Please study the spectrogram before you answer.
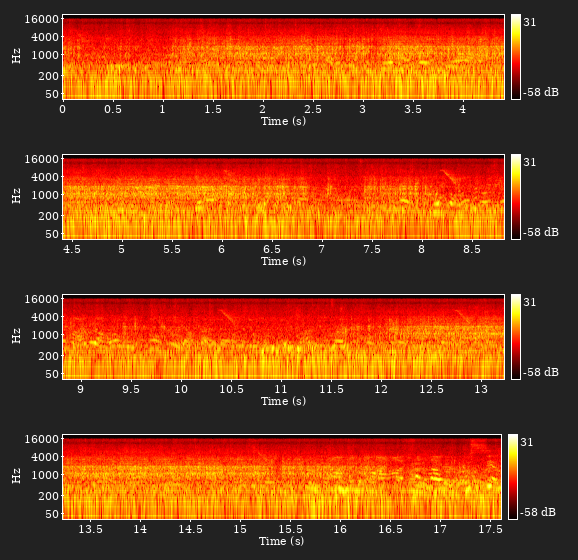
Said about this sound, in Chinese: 这是一段小溪流，呃的声音，就是小溪流小沟渠里面有一个小小的、小小的水管吧，就往下流的水管，然后水流到这里的时候，就往会往那个水管里面去，所以就会有这个很巨大的声音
